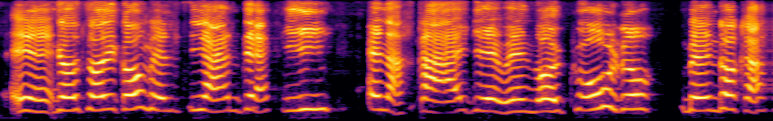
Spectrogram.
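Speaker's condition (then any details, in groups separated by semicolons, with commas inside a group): Cerebral palsy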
